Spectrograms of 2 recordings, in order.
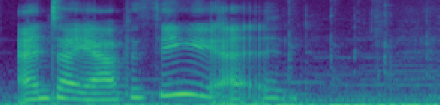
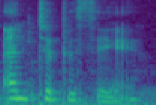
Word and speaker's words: antipathy: Anti-apathy? Antipathy. A deep-seated feeling of dislike or aversion. It is pronounced antipathy.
